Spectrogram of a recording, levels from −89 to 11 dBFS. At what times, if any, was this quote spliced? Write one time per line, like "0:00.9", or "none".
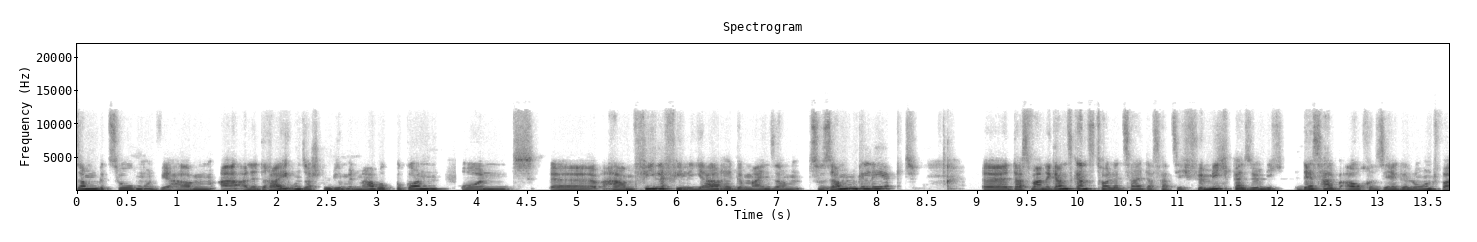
0:03.8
